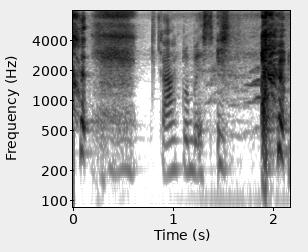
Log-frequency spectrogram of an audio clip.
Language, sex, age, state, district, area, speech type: Assamese, female, 45-60, Assam, Nagaon, rural, spontaneous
